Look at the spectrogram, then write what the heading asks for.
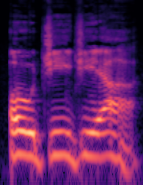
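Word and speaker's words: Ogygia: you are in oia she pronounced it like OG G is that near Mount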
